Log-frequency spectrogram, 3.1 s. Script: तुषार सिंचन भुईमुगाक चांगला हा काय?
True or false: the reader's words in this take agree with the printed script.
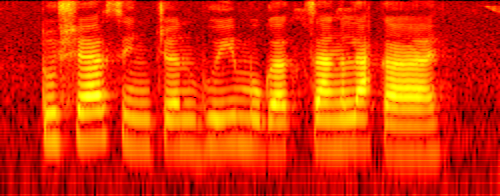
false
